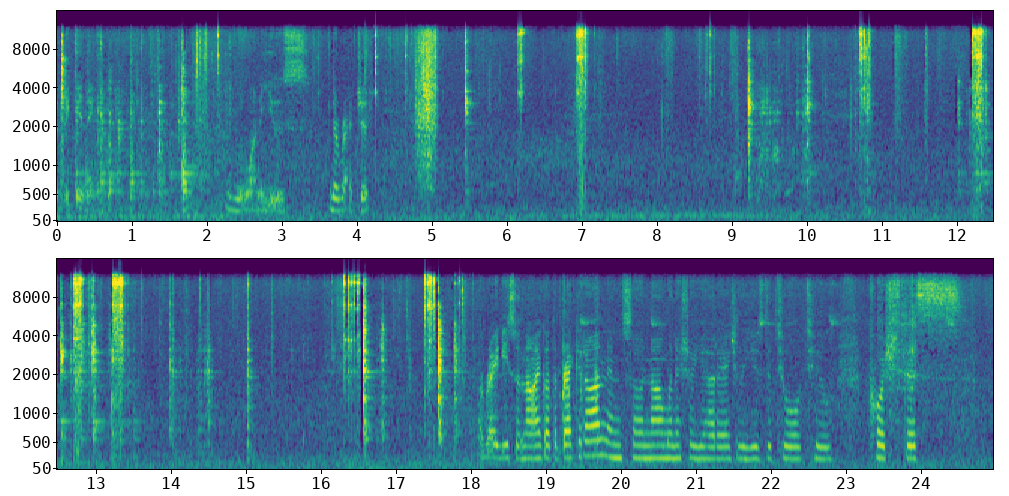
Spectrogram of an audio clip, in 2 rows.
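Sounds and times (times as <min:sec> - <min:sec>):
socket ratchet clicking: 0:16.2 - 0:16.8.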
